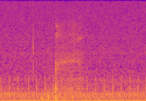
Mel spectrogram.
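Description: A pause in a close-held microphone's feed with a steady low hum, broken a little under a second in by one short intake of breath.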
